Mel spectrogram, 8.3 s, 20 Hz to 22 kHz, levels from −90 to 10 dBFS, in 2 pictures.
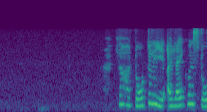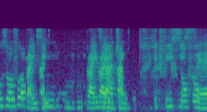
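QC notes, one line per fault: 4.33–4.68 s, 4.91–5.88 s, 6.1–6.89 s, 7.15–8.17 s, echo leak: a second copy of the speech trails it by 221 ms, about as loud as the speech itself, louder around 6.1 s and softer after 7.15 s. This is likely a far-end loudspeaker echo the canceller failed to remove, heard over a band that stops at 8 kHz, consistent with G.722 at 64 kbps.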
